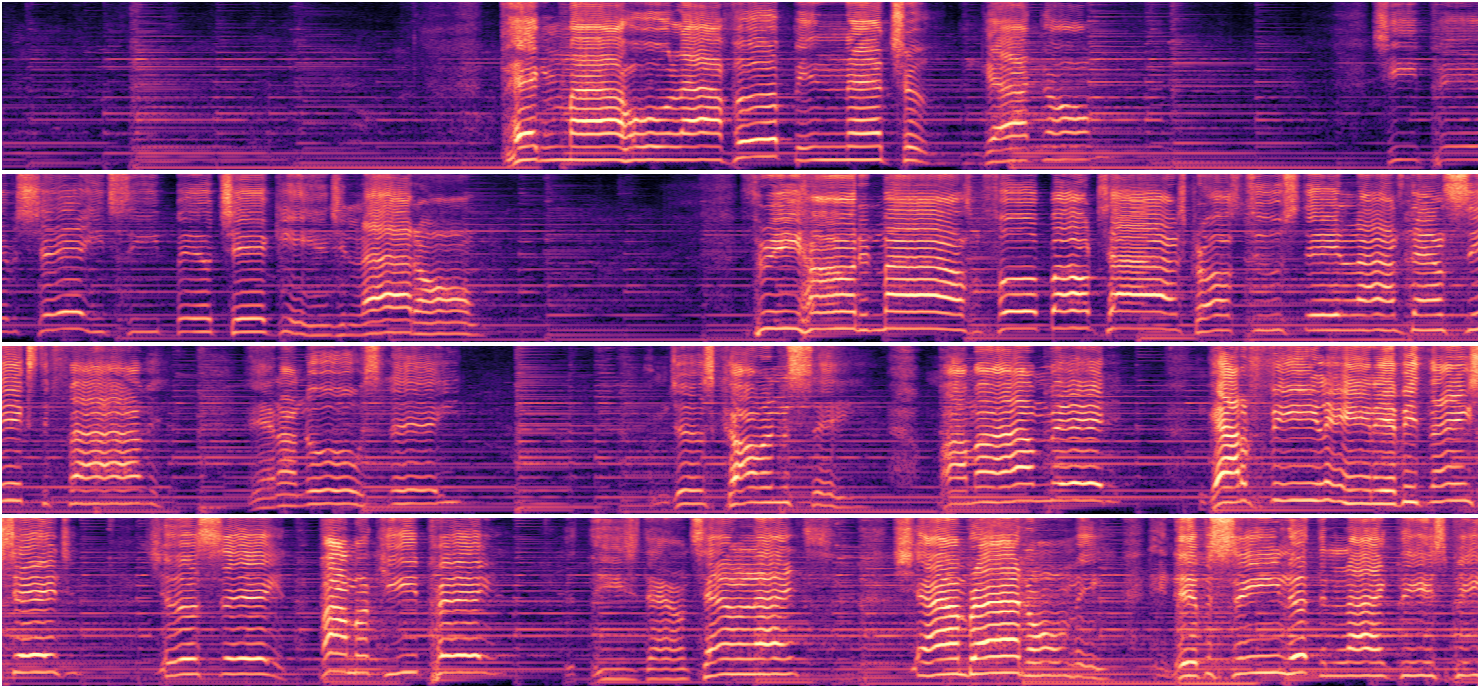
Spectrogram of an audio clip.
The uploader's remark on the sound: Rounds At Live Oak In Nashville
